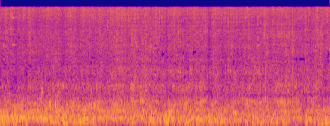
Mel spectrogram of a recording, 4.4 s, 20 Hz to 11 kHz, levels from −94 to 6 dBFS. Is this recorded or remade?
recorded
